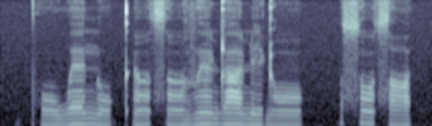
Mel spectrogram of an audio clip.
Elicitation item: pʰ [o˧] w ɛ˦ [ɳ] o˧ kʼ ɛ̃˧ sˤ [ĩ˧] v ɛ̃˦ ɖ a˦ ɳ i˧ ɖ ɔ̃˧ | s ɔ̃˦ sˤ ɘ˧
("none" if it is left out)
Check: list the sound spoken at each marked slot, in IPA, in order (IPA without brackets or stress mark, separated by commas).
o˧, n, ĩ˧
